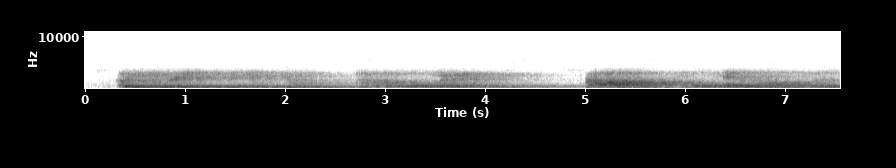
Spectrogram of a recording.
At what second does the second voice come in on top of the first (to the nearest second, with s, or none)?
none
